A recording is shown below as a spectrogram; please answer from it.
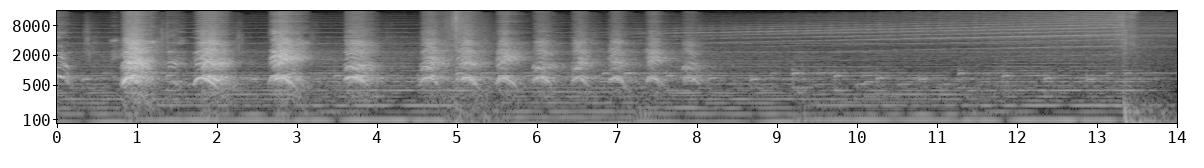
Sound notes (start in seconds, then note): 3.5 soldiers chanting; 8.3 dramatic music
